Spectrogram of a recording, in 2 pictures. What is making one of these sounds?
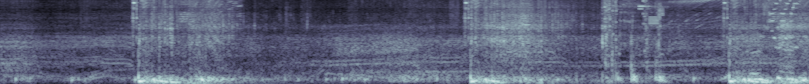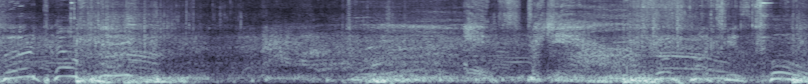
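A heavy gun fires with loud blasts.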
